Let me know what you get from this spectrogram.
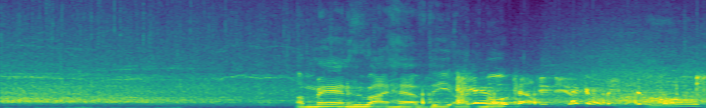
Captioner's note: applause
